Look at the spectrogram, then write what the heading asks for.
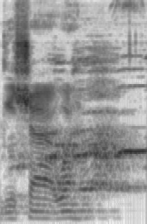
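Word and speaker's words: غشاوة: di kita membacanya gisawat tapi kalau tanya yang seperti ini kita membacanya gisawah menjadi huruf ha tapi kalau kita menggabungkan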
